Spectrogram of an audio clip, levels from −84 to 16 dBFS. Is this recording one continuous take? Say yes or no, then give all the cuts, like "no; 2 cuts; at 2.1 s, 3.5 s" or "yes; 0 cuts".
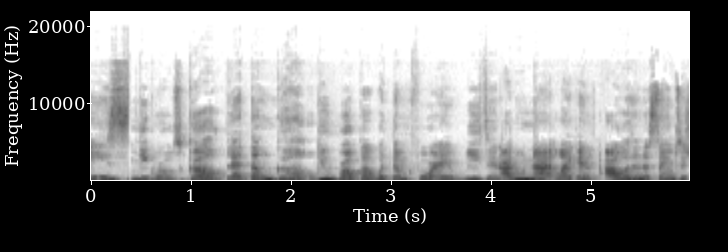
yes; 0 cuts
